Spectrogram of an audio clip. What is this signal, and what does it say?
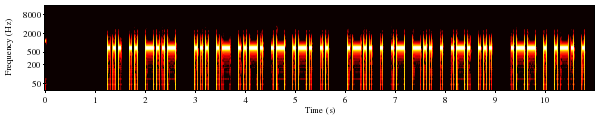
Morse code, heard as a keyed tone, about 22 wpm, 700 Hz. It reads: SIX SAFARI LEADERS WERE
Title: A Sound Of Thunder 22wpm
